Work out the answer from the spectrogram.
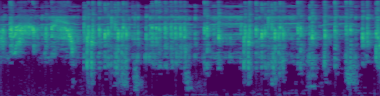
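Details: Swiftlet lure call played to attract swiftlets: dense, continuous high-pitched rattling chirps and clicks tumbling over one another, with brief gaps and uneven bursts throughout.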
